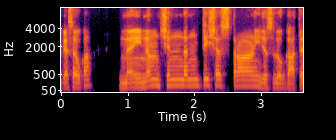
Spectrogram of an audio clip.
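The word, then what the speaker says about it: नैनं: जैसे नैनम नहीं होता, नैनम, आई। नेनम नैनम नहीं होता, नैनम, आई। अब ये सुनने में थोड़ा सा हह, जैसे लोग कहते हैं शहरों में रहने वाले ना, कुछ लोग कहते हैं गांव का गंवार है। सुनने में हो सकता है थोड़ा थोड़ा वैसा लगे, ये भैंस, नैनम। लेकिन रियल प्रोनाउंसिएशन यही है संस्कृत की।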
